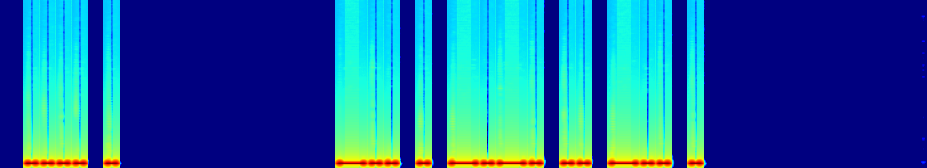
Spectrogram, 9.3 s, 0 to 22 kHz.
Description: Morse code, heard as a keyed tone, about 16 wpm, 700 Hz. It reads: HE DECIDE
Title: 4x Word-Spacing - Sentences from Top 500 Words - 15wpm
